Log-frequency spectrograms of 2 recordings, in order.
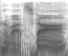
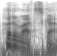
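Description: First: The stress falls on a later syllable. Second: The stress falls on the first syllable. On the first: The speaker calls it wrong. "not Hrvatska or Hrvatska" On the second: The speaker calls it right. "So accent the first syllable. Like usual, like Hrvatska"

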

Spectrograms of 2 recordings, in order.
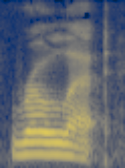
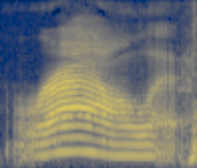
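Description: First: The first syllable does not sound like owl. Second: The first syllable sounds like owl. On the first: The speaker calls it wrong. "It is not pronounced Rowlett" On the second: The speaker calls it right. "You have to say it with a growl"

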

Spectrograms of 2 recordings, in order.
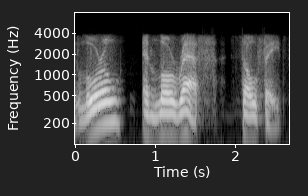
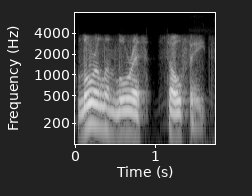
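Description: First: The phrase is said slowly. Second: The phrase is said quickly. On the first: The speaker calls it right. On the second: The speaker calls it wrong.

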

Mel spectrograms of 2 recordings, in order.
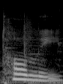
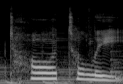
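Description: First: The middle t is softened into a voiced flap. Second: The middle t is pronounced crisply and clearly. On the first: "totally っていう感じでこうちょっと濁る" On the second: "真ん中のt をしっかりtotally っていう感じで発音する"

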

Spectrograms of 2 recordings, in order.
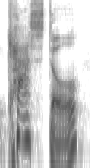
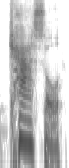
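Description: First: The T sound is pronounced in the word. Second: The T sound is left silent in the word. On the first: The speaker calls it wrong. "I don't say castle" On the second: The speaker calls it right. "I say castle"

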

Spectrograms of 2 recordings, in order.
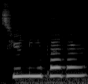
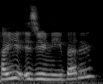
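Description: First: The question sounds warm and caring. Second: The question sounds blunt and offhand. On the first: The speaker calls it right. "Should I say it caringly?" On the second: The speaker calls it wrong. "That's a bit insulting"

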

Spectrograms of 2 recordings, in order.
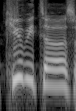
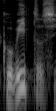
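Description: First: It is said with an English accent. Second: It is said with a Spanish accent.

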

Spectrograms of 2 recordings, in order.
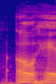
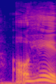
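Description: First: The voice sounds thin and tinny. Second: The voice sounds clear and full. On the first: The speaker calls it wrong. "that sounds a little more tinny" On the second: The speaker calls it right. "this is where it sounds best"

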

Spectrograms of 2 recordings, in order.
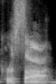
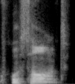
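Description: First: The word has an ordinary English pronunciation. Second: The word has a French-style pronunciation. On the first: The pretension is being mocked. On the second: The speaker is showing off sophistication.

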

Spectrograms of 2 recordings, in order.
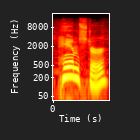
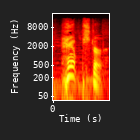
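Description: First: The word has no p sound after the m. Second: The word has a p sound after the m. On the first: The speaker calls it right. "there's no P in hamster? It's hamster" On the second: The speaker calls it wrong. "not hamster"

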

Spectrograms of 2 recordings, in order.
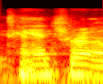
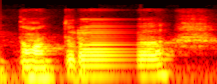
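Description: First: It is said with an American Midwestern pronunciation. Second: It is said imitating a Sanskrit speaker's pronunciation. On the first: "I'm from the Midwest, so I tend to say tantra a lot" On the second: "when you listen to someone who speaks Sanskrit, they say tantra"

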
